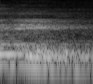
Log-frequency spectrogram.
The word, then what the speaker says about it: read: अब देखो इधर एक वर्ब होती है आपकी रीड, क्या होती है, रीड।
